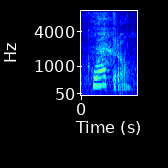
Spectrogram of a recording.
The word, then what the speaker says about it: cuatro: 4 is cuatro. 4, cuatro. Cuatro. Tro. Okay, like Trump.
